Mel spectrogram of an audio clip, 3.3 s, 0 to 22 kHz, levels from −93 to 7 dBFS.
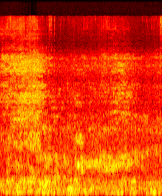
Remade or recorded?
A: remade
